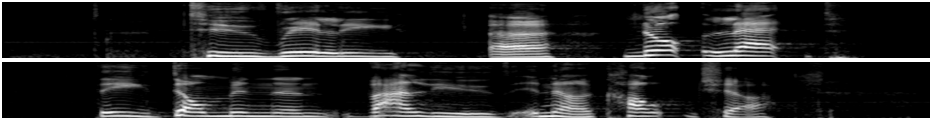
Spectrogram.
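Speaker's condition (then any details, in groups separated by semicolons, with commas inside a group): Cerebral palsy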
